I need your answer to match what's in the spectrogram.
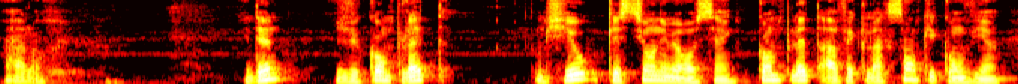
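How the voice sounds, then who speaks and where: A man with a Moroccan Arabic accent giving a remote French lesson to primary pupils, spelling words out slowly and repeating them. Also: medium pitch, a little mellow. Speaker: French teacher.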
